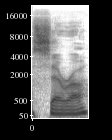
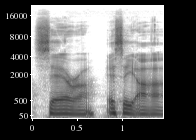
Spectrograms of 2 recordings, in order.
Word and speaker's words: Serra: Or Sarah. Serra. Oh, I see. Yep, I get it. Yeah. I often look up pronunciations for videos because that's another thing that people are like, that's not how it's said.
